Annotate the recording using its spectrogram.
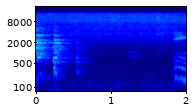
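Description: Riced cauliflower and hominy frying in olive oil in a sauté pan, a low steady sizzle. Two sharp knocks right at the start are the loudest sounds.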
